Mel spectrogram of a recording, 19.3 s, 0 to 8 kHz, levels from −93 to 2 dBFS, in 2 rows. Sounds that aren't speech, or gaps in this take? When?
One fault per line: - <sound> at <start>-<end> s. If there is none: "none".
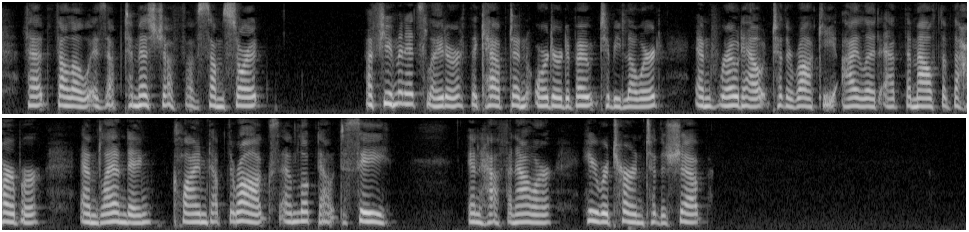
none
